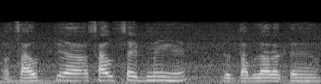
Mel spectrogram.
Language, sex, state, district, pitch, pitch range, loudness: Hindi, male, Odisha, Khordha, 160 Hz, 155-180 Hz, -17 LUFS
